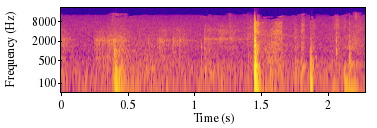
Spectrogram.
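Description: Footsteps and a few sharp knocks as a person walks across a room holding the camera, the loudest knock about one and a half seconds in.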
